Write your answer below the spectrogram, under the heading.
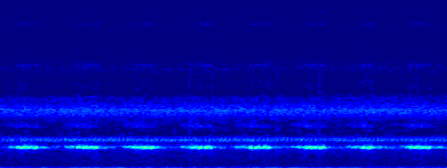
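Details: Cricket chirping in a steady rhythm, short bright pulses roughly twice a second, layered over a constant high-pitched buzzing insect chorus.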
